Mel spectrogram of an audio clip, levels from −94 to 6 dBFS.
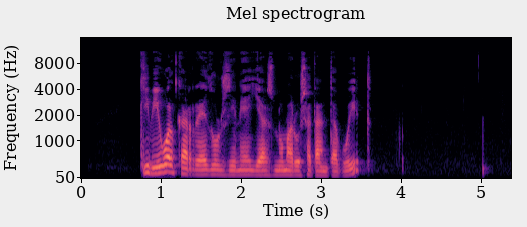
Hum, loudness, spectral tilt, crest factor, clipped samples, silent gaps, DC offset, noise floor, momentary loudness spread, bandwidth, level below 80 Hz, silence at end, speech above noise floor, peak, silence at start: none; -30 LUFS; -5.5 dB/octave; 24 dB; under 0.1%; none; under 0.1%; -83 dBFS; 11 LU; 11.5 kHz; -80 dBFS; 1.8 s; 53 dB; -8 dBFS; 0.75 s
